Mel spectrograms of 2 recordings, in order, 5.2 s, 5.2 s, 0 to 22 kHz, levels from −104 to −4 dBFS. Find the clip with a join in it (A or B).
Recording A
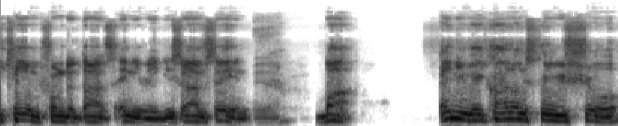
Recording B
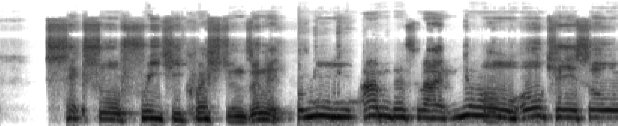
B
